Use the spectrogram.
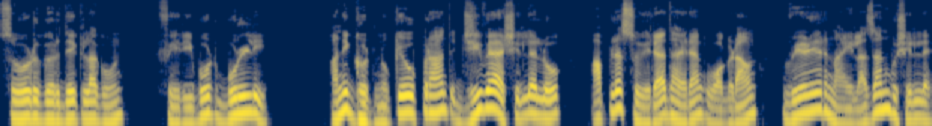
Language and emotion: Goan Konkani, sad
